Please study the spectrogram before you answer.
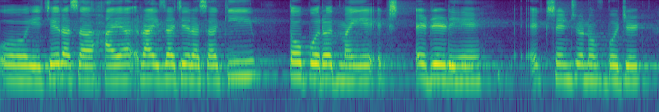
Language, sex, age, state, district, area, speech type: Goan Konkani, female, 18-30, Goa, Bardez, urban, spontaneous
